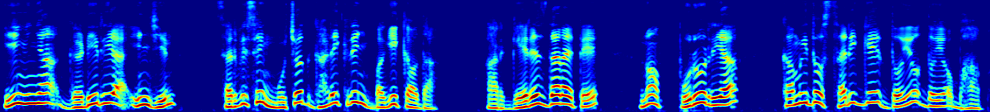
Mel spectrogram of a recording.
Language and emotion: Santali, disgusted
